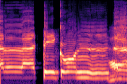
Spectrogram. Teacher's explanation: Allati dipanjangkan 2 harokat ya.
